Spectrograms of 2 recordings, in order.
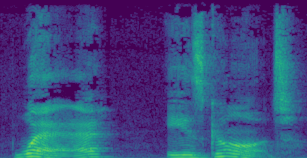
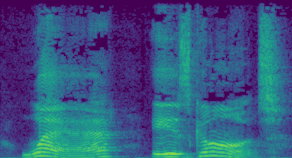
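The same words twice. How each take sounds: First: It is said in a sterner tone. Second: It is said with a raised voice.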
